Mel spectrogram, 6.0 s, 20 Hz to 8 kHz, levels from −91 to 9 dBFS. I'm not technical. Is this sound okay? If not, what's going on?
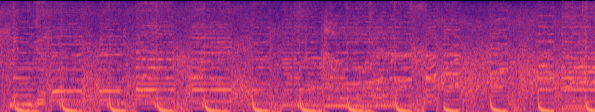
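No. Short stretches of sound are missing and replaced by steady hiss, likely from sound dropped by the voice detector: 0–0.1, 0.46–0.52, 0.82–1.0, 1.26–1.36, 1.74–1.92 and 3.22–3.24 s. Each gap is a single clean break.

Sound chopped by the voice detector, from the same likely cause, differs by flickering on and off repeatedly, making choppy, patchy stretches from 2.32 to 2.94 s and 4.12 to 5.62 s.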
